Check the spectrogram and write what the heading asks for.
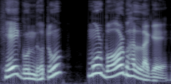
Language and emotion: Assamese, happy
